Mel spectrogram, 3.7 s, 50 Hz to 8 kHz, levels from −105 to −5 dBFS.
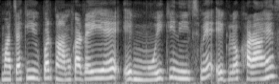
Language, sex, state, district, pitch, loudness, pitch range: Hindi, female, Bihar, East Champaran, 245 Hz, -20 LUFS, 235-270 Hz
